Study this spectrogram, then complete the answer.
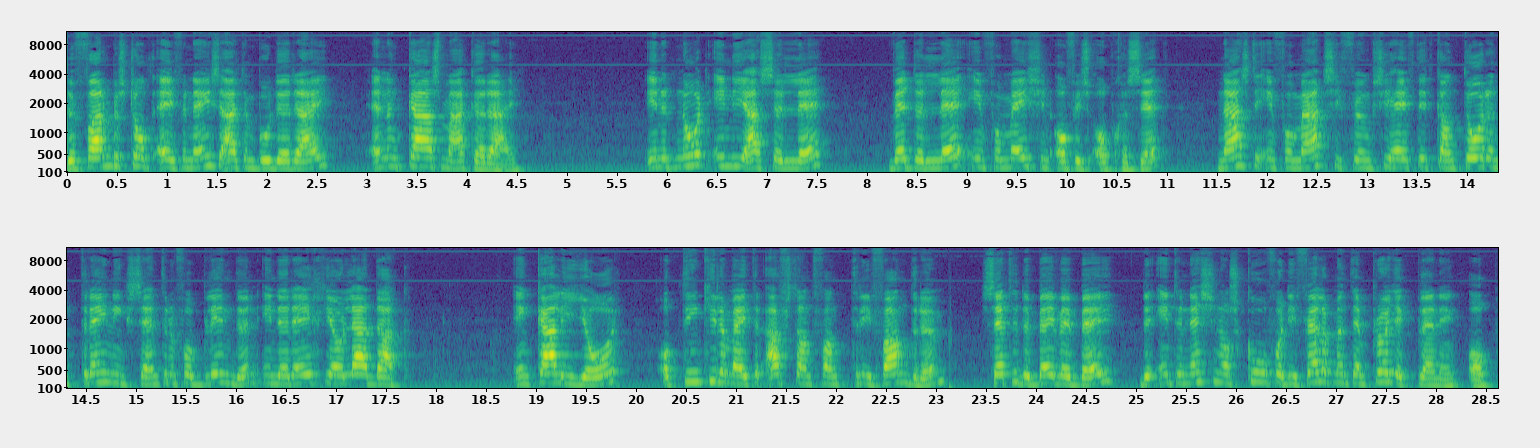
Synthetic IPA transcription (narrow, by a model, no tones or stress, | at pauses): d̥əfɑrmbəstɔntʰeːvənejnsœɥtənbudərɛj | ɛnənkaːsmaːkəɾɛj | ʔɪnətnoːɹtɪndiaːsəlɛ | ʋɛrt̚dəlɛʔɪnfɔɹmejʃənɔfɪsɔpχəzɛt | naːstdəʔɪnfɔrmaːtsifɵŋksiɦejft̚dɪtkɑntoːɾəntrejnɪŋsɛntrəmvʊːɹblɪndənɪndəreːχiowladɑk | ʔɪnkaːlijoːr | ʔɔp̚tinkilomeːtərɑfstɑntfɑntrivɑndrəm | z̥ɛtədəbeːʋebej | dəʔɪntərnɛʃonəlˠskulˠvʊːɹdivɛləp̚məntɛnprojɛk̚t̚plɛnɪŋɔp̚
